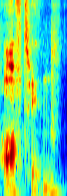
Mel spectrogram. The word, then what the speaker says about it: often: It's not often, it's often. T is silent.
